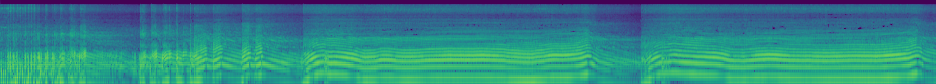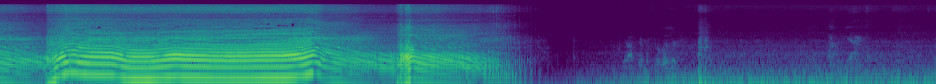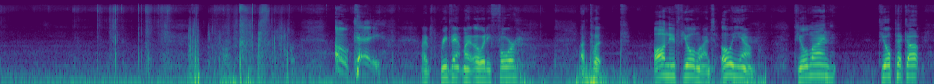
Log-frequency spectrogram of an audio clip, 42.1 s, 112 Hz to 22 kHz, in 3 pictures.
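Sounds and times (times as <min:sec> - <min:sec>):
chainsaw cutting log: 0:00.0 - 0:22.2.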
